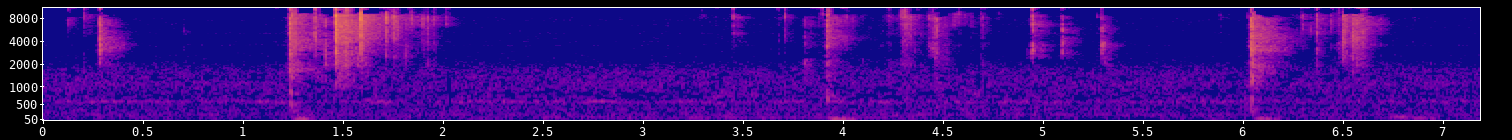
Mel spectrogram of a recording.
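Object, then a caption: Bar of soap scraped with a metal blade. A small metal craft blade scratches and cuts thin lines into the surface of a palm-sized, solid rectangular purple soap bar with white stripes, held in one hand. Quiet, bright, clicky scraping onsets come in scattered bursts, each dying away almost at once over a low, steady background hiss.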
